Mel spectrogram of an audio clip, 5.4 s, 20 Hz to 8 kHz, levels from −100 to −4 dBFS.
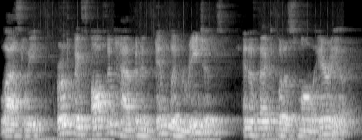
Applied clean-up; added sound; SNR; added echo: none; Wind; 18 dB; reverberation time 1.3 s.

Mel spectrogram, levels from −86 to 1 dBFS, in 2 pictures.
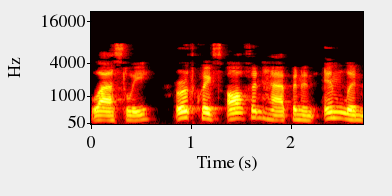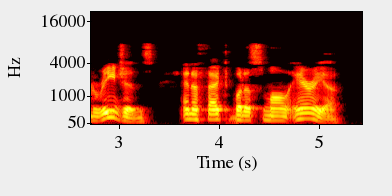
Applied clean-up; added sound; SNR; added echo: none; none; none; none.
